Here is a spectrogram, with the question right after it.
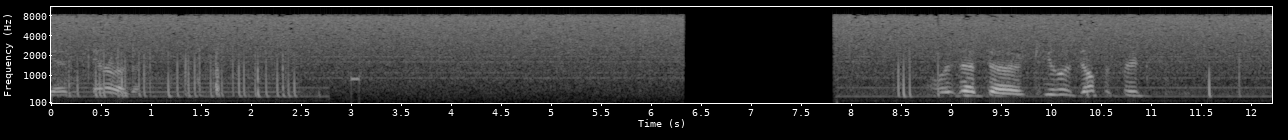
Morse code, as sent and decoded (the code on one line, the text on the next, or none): none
